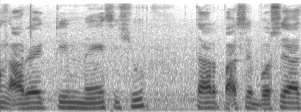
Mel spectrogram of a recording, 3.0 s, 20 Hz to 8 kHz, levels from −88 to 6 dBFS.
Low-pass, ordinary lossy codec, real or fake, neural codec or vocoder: 7.2 kHz; MP3, 64 kbps; real; none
